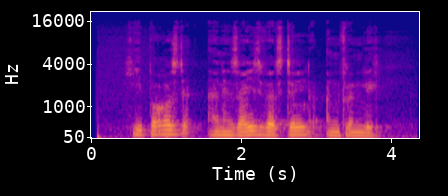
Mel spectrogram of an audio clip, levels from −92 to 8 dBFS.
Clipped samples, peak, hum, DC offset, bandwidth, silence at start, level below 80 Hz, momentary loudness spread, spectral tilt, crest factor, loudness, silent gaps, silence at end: under 0.1%; -8 dBFS; none; under 0.1%; 16 kHz; 0.1 s; -50 dBFS; 11 LU; -7 dB/octave; 18 dB; -26 LUFS; none; 0.5 s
